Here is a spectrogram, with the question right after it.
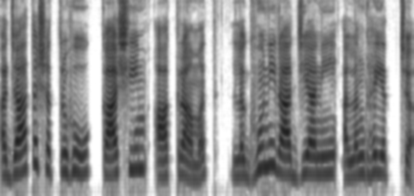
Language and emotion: Sanskrit, neutral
